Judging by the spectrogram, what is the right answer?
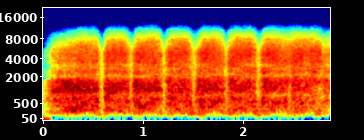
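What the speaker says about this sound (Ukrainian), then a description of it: "Можемо взяти трошки на колодочці і побачити, як вона у нас буде шліфуватись" Rhythmic sanding of car body filler with a hand block: about eight close, raspy back-and-forth strokes with brief pauses between them.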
